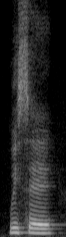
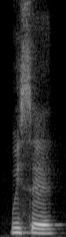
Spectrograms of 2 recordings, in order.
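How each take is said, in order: The two takes are said the same way.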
